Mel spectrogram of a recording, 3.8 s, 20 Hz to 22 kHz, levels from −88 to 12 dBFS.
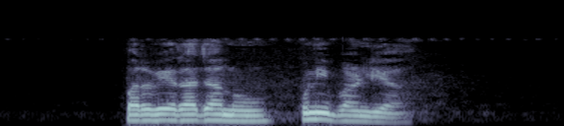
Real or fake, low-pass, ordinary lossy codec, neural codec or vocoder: real; 7.2 kHz; AAC, 48 kbps; none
